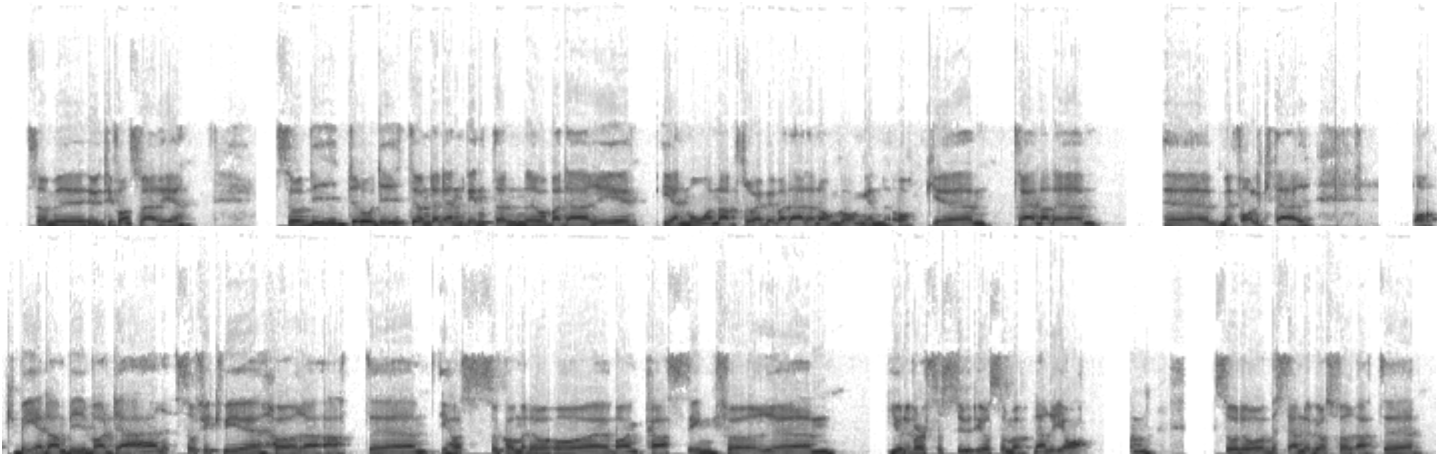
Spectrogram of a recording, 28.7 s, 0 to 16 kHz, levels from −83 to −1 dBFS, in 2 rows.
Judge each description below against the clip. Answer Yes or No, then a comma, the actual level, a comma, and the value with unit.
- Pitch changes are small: Yes, narrow, 2.3 semitones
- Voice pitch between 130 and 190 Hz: Yes, low, 135 Hz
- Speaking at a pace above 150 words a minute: No, average, 140 wpm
